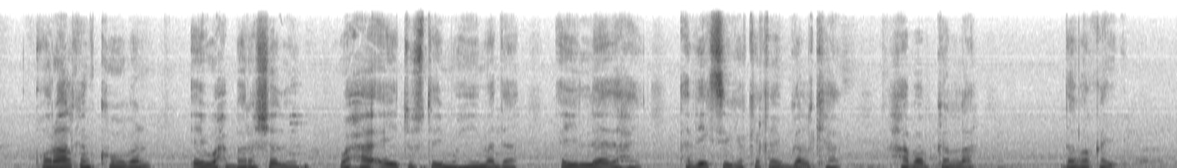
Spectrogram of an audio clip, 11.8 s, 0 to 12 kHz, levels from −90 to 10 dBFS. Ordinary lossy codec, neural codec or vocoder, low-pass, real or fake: none; none; 10.8 kHz; real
